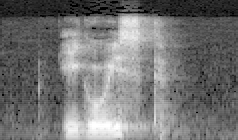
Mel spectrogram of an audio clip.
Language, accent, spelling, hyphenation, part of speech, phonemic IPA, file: German, Austria, Egoist, Ego‧ist, noun, /eɡoˈɪst/, De-at-Egoist.ogg
- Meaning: egoist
